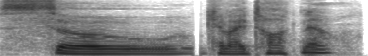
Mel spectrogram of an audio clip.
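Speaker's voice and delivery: very calm, slow, unhurried, drawn-out so. Retelling how the counselor answered after a long spiel: imitating someone speaking very calmly. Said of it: "very calmly".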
